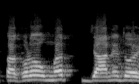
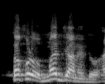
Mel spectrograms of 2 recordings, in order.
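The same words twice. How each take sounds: First: पकड़ो मत run together, then जाने दो slowly; misplaced pause after मत. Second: पकड़ो set apart, मत जाने दो as one group; group मत with जाने दो, split off पकड़ो; intended phrasing, break after पकड़ो. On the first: Teacher showing what was mistakenly said, पकड़ो मत joined. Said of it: "ऐसा बोल दिया". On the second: Teacher explaining what he meant to say, break after पकड़ो. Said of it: "ऐसा बोलना चाह रहा था". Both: Shown as a demonstration.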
